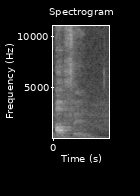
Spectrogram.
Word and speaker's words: often: pronuncia o t nãoé não se pronuncia o t a gente diz do you often often practice SPS of prce SPS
